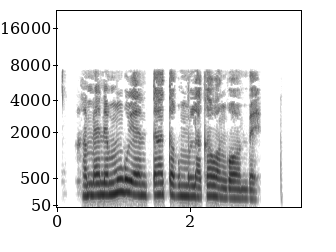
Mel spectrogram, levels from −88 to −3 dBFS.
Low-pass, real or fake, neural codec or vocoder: 7.2 kHz; real; none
